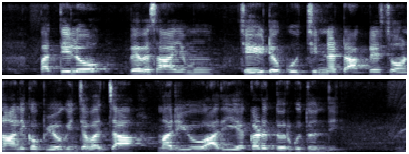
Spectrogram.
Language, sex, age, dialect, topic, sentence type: Telugu, female, 18-24, Central/Coastal, agriculture, question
